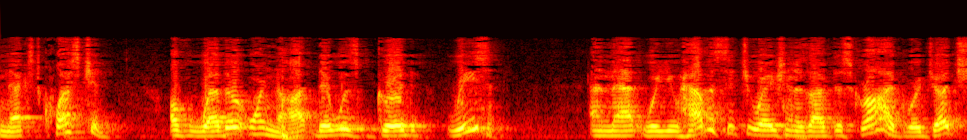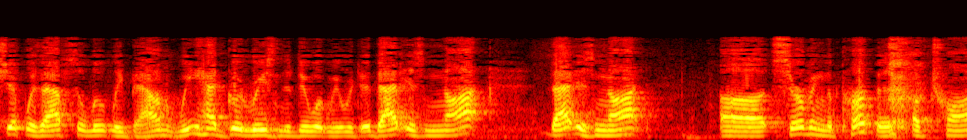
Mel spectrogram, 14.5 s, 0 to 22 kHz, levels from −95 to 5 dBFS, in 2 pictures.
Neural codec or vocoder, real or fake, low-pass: none; real; 7.2 kHz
